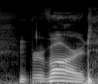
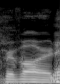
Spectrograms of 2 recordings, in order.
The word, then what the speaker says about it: Brevard: You're from Brevard. – Brevard. – Brevard, however you say that. – That's how they say it down there.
